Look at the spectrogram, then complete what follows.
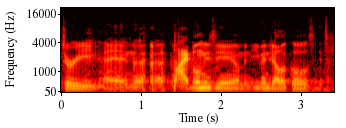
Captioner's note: panelists laughing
